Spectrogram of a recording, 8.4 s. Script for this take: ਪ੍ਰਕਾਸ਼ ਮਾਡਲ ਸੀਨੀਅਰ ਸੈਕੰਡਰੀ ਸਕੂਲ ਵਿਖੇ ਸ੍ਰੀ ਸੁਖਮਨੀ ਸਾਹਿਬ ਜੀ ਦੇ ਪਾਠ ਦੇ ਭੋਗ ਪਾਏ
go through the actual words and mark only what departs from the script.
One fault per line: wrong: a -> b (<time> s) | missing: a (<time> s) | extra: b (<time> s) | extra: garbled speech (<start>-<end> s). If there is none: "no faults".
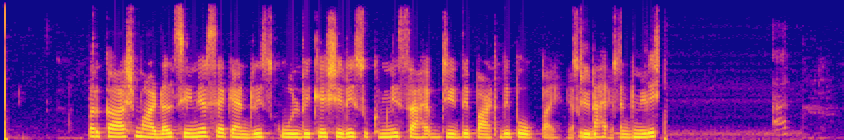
extra: garbled speech (5.7-6.6 s)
